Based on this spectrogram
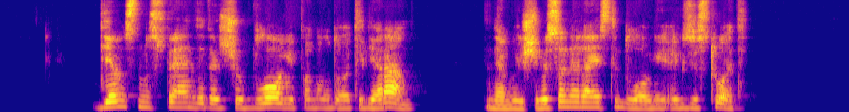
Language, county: Lithuanian, Utena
